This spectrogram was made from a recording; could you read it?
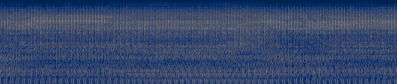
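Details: Kohler engine on a Simplicity Stallion zero-turn mower after head gasket and rebuilt carburetor work, just fitted with a new muffler: steady, even firing pulses at fast idle, no misses or knocks; runs smoothly.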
